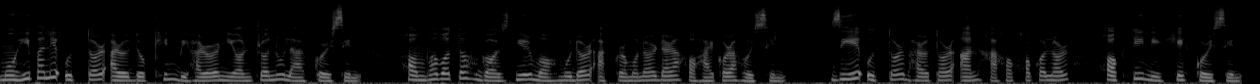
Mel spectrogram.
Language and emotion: Assamese, neutral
